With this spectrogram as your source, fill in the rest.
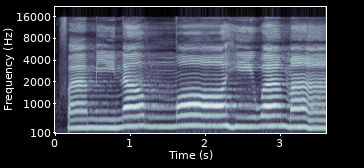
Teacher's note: Allah jika diteruskan hukumnya adalah mad tabi'i muqaddar karena ada baris fathah tegak di atas huruf lam, dibacanya panjang 2 harokat.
